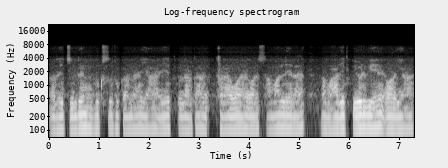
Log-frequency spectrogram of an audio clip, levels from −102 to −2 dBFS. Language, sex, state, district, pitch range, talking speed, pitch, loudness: Hindi, male, Odisha, Sambalpur, 100-105 Hz, 205 wpm, 105 Hz, -19 LUFS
